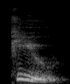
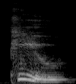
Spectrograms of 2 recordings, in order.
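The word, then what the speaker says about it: più: use for more movement pew mosso pu don't forget the little accent on the u in pu and less movement meno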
